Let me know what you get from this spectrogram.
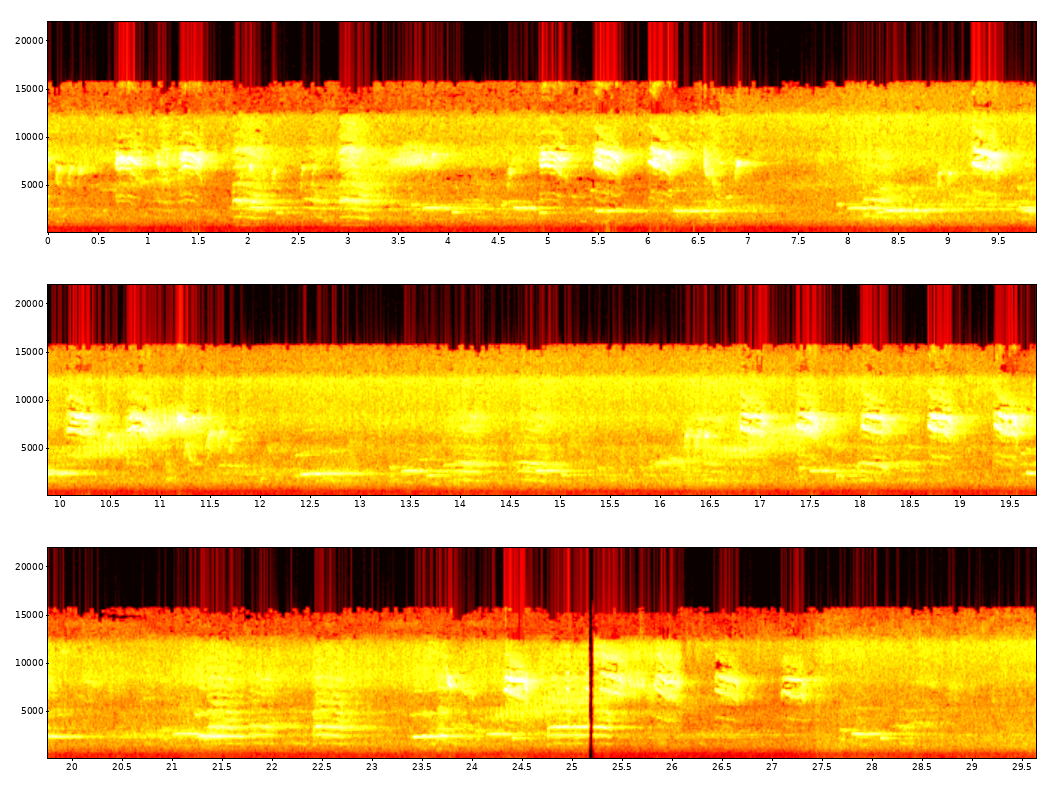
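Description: Birds calling: a near-continuous run of short, high chirps and whistles over a faint hiss.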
